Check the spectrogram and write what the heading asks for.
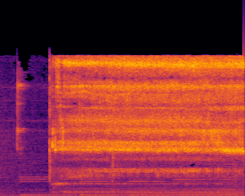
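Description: Nebulizer air compressor switching on about half a second in, then running steadily: a hum of several even tones with a high hiss of the air driving the medication mist.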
